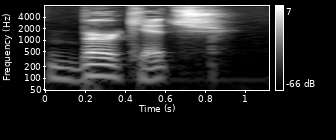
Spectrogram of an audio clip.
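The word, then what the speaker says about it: Brkic: And they picked up Gabe Berkich. I think it's how you say his name. There's way more consonants than vowels. There's just an I. It's B-R-K. I-C, B-R-K-I-C. So it's pronounced Berkich.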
